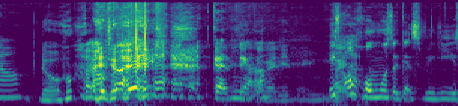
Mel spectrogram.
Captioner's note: laugh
